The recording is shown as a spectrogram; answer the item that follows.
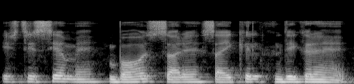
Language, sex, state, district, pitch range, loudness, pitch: Hindi, male, Jharkhand, Ranchi, 115-125 Hz, -16 LUFS, 120 Hz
